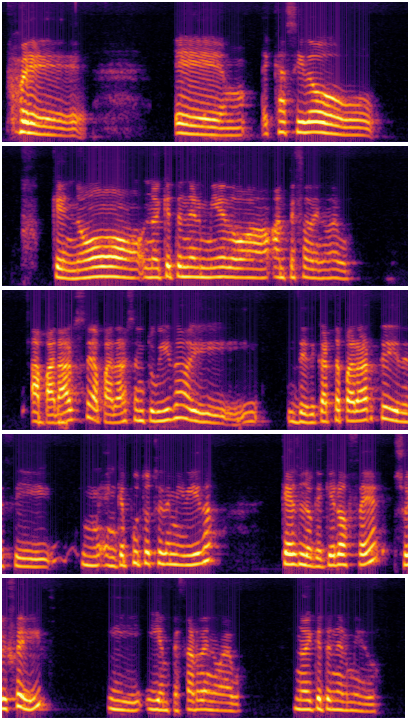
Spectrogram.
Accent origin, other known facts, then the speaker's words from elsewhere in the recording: Seville, Andalusia, Spain; now in Málaga, Spain; yo soy de Sevilla originariamente y vivo en Málaga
